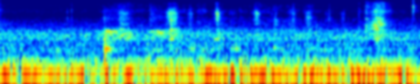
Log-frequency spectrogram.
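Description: A coin scratching the coating off a scratch-off lottery ticket in a run of short, quick strokes.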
